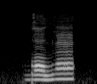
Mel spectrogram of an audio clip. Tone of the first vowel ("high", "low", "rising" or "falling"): low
